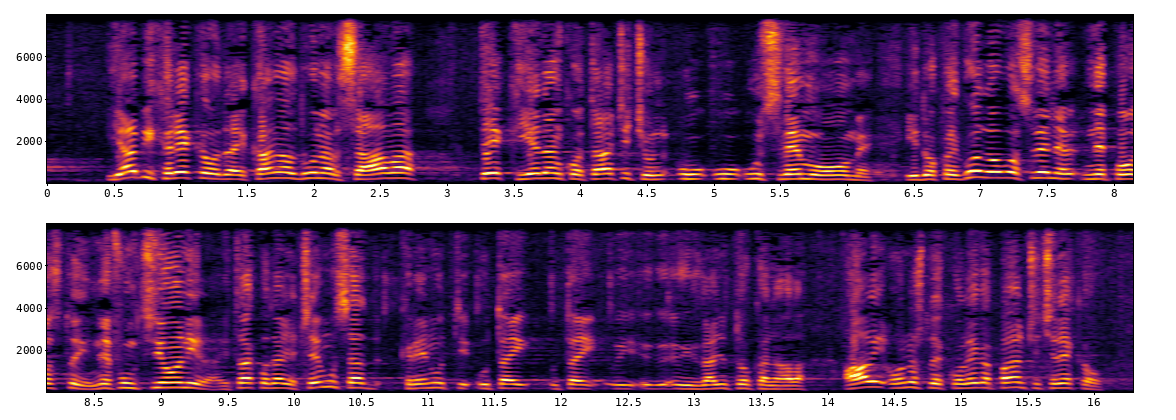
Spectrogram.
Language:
Croatian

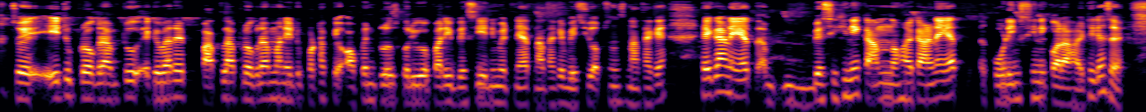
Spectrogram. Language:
Assamese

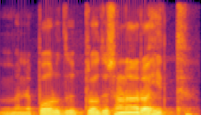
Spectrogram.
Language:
Odia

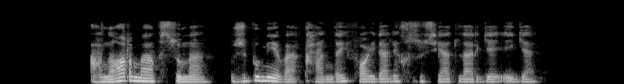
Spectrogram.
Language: Uzbek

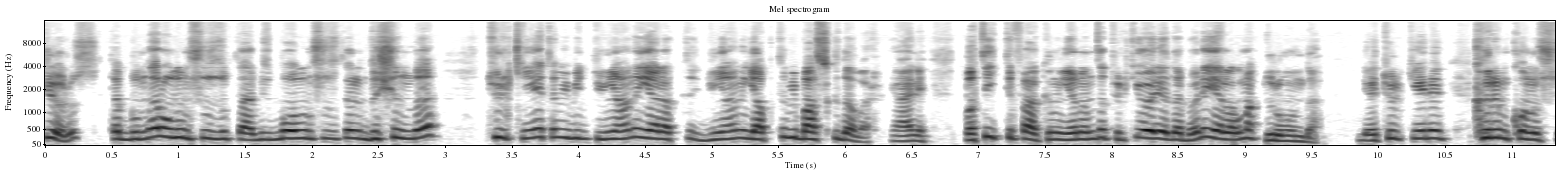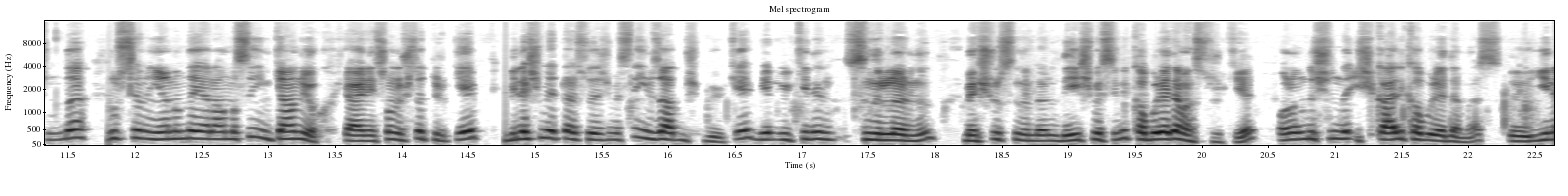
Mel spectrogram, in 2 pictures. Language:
Turkish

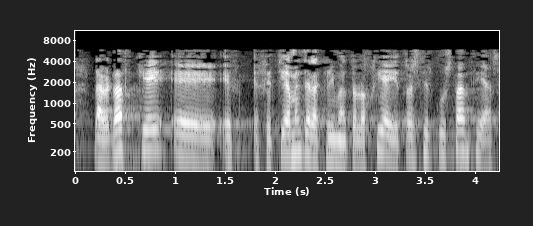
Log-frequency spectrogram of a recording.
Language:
Spanish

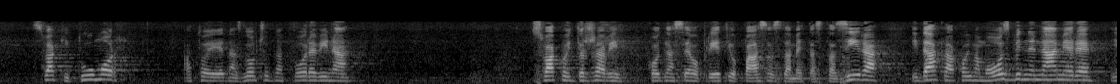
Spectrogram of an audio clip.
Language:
Croatian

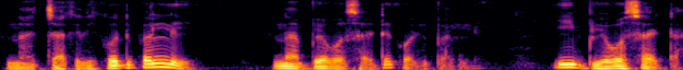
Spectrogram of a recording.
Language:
Odia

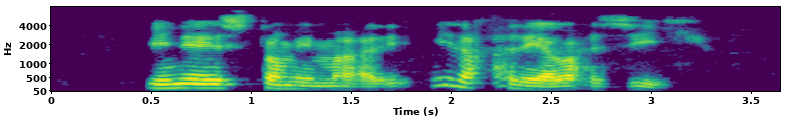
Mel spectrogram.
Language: Kabyle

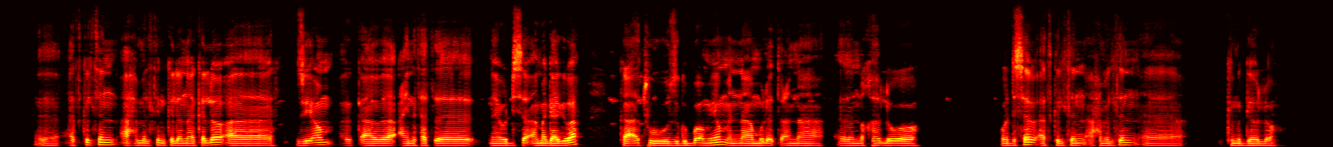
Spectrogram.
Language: Tigrinya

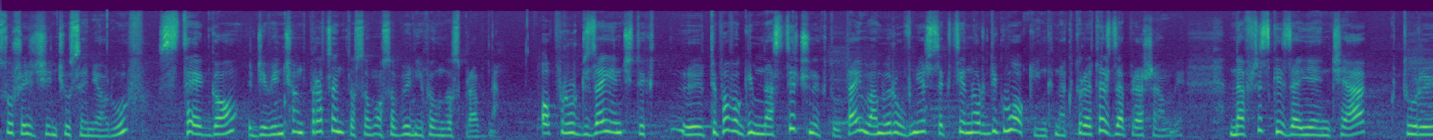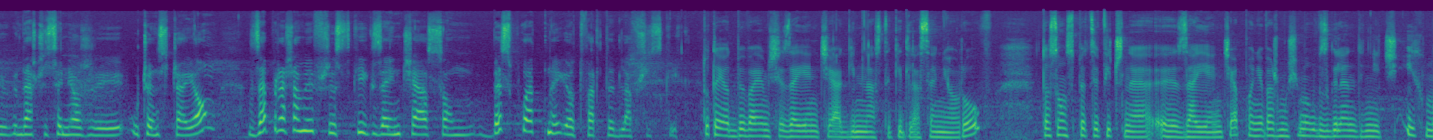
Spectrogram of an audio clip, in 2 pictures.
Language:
Polish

